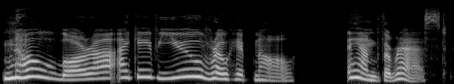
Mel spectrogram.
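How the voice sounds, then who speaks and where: A woman doing a mocking villainess who drags out her words in a slow, sing-song taunt, pitched a little higher and louder than the narration. The sound is close and dry. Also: sing-song, no room sound, heavily acted. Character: coolly menacing woman who drugs people, mocking.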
